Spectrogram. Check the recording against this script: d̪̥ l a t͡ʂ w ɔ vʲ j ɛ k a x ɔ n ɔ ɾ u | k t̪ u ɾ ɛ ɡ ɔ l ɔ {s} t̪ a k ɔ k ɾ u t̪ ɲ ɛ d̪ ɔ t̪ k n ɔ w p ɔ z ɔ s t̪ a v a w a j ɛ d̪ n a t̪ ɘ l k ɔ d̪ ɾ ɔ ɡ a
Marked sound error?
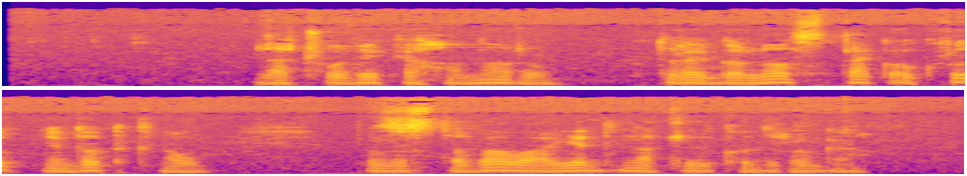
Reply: no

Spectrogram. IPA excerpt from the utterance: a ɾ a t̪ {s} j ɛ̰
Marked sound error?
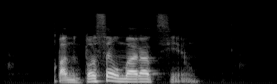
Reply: no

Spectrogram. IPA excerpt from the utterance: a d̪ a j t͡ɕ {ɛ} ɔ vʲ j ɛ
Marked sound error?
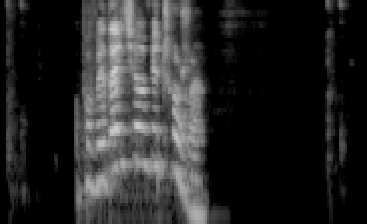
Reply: no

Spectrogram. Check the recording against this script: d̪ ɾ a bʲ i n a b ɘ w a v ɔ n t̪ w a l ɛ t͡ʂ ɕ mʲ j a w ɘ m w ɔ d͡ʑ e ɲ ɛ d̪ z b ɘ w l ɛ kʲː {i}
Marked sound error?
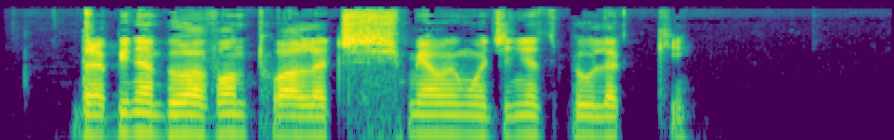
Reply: no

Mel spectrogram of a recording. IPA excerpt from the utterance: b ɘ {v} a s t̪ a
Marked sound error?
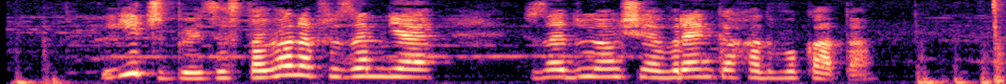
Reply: yes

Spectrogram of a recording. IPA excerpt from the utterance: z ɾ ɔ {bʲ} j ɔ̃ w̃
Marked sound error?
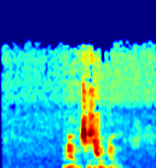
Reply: no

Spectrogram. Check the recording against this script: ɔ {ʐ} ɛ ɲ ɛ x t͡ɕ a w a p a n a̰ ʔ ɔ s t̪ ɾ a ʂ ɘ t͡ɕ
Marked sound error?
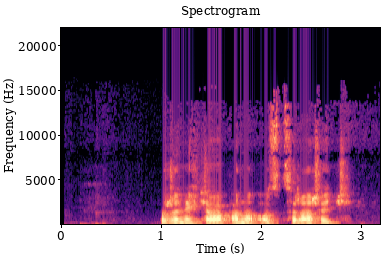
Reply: no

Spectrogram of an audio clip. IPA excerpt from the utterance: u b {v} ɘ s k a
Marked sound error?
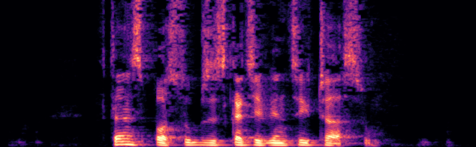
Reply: yes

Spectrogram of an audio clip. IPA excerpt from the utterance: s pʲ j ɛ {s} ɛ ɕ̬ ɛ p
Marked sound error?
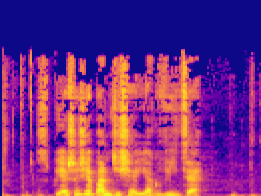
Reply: yes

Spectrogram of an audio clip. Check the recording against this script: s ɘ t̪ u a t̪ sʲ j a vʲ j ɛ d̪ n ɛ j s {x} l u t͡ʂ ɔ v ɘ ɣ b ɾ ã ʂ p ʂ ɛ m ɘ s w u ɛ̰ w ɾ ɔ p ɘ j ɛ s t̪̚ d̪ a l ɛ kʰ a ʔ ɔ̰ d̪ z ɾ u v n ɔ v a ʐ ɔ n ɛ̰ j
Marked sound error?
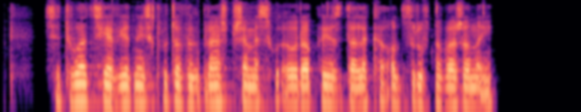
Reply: yes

